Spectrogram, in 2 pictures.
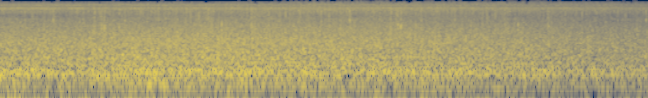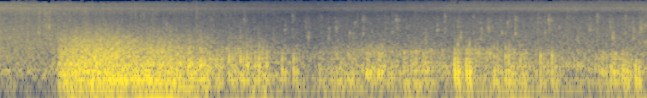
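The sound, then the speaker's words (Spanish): Steady, heavy rain hisses evenly during a storm, then a loud, deep roll of thunder breaks in partway through and rumbles on under the downpour. “Lluvia otra vez, no, por favor.”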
